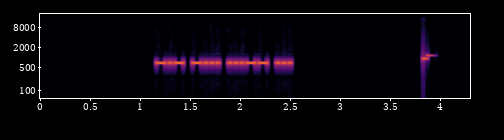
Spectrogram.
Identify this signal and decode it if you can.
Morse code, heard as a keyed tone, about 40 wpm, 700 Hz. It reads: KB3S
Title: USA Call Signs - 4 Characters - 6x Character Spacing - 40wpm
